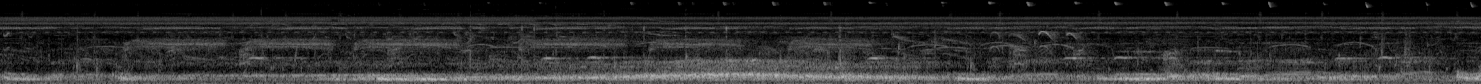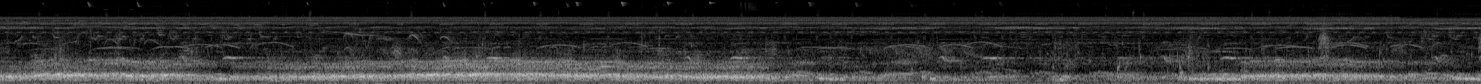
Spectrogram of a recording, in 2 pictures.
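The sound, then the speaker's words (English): A troop of howler monkeys roars in deep, rolling waves from the nearby rainforest, swelling and fading, while a dense mix of rainforest birds chirps and whistles continuously above them. “As we round a bend, a troop of howler monkeys sound off from the nearby rainforest, accompanied by quite an array of bird songs.”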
